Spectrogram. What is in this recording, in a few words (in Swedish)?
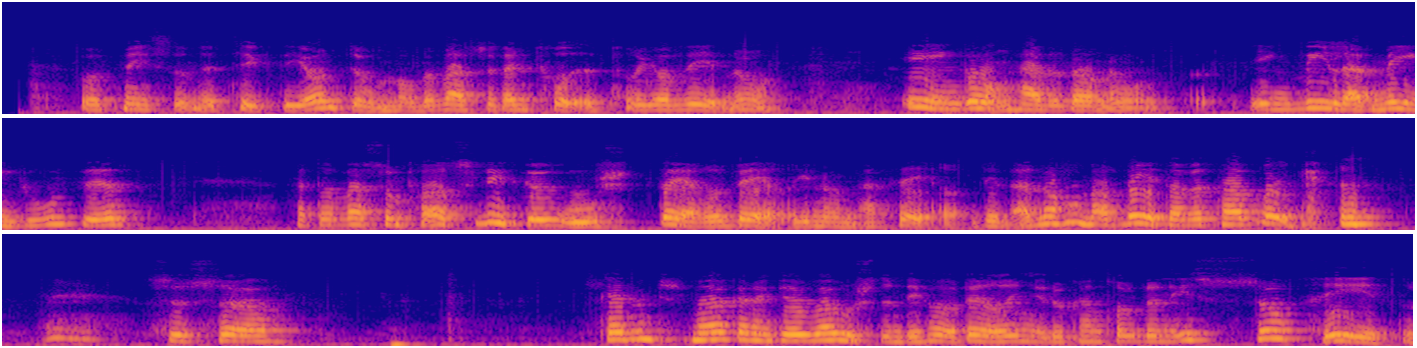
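Fleninge Skåne, Svenska sagor dialekter; Folkminnen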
